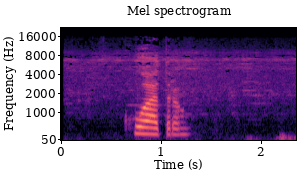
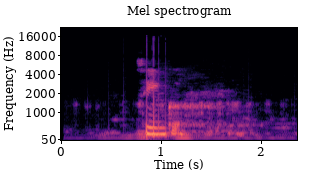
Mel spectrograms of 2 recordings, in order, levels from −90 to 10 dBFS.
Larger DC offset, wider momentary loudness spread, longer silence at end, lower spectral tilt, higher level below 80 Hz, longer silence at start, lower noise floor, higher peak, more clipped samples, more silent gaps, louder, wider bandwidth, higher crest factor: neither; about the same, 23 LU vs 23 LU; second, 0.1 s vs 0.5 s; second, -2 dB/octave vs -6.5 dB/octave; about the same, -60 dBFS vs -60 dBFS; second, 0.1 s vs 0.65 s; second, -42 dBFS vs -52 dBFS; first, -2 dBFS vs -8 dBFS; neither; neither; first, -19 LUFS vs -22 LUFS; first, 16 kHz vs 14.5 kHz; about the same, 22 dB vs 18 dB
